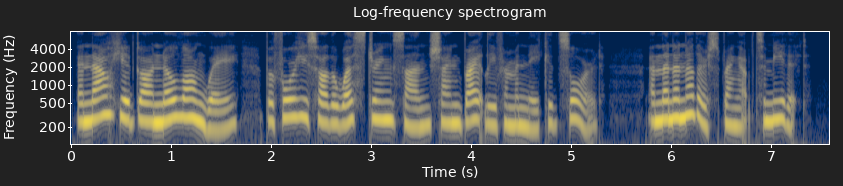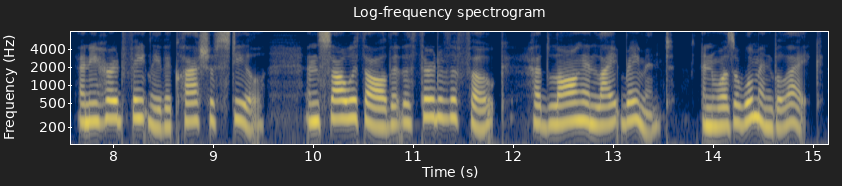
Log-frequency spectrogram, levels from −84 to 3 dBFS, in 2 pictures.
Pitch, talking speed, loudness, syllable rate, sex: 245 Hz, 220 wpm, -16 LUFS, 5.3 syllables/s, female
